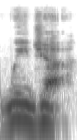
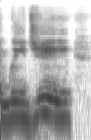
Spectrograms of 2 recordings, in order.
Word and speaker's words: Ouija: It's a it's a common question I get and the brand itself is pronounced Ouija. But you're not wrong if you say Ouija because if you ask someone if they use the board you would ask them to say Ouija.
